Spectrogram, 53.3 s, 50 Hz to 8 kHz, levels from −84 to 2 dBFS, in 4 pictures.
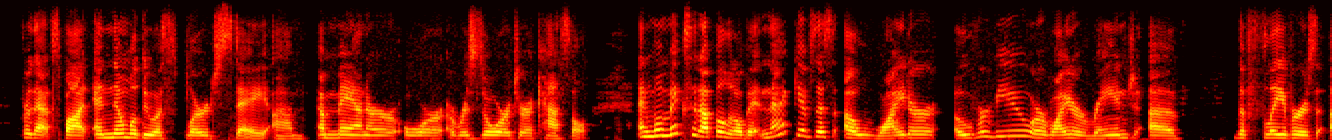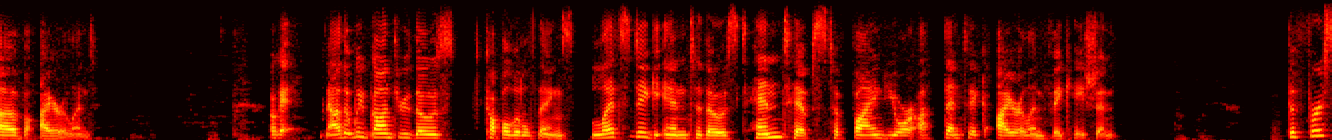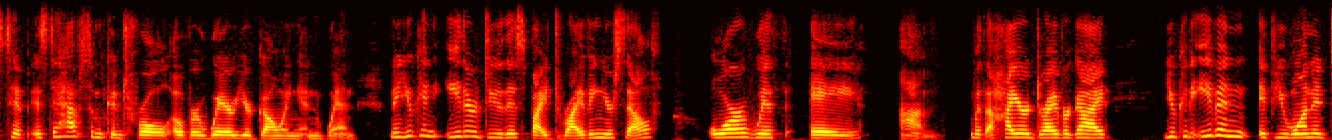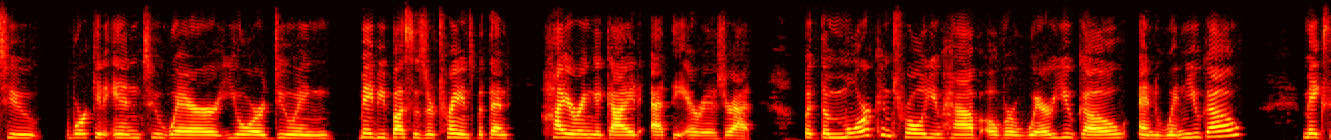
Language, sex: English, female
